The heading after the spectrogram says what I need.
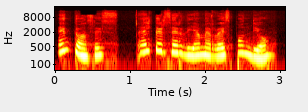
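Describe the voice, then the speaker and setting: Colombian lady pastor sharing her story in a sermon, higher voice, soft mellow tone. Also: lively intonation, slow. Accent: Colombian Spanish. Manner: emotional, confessional storytelling with rising emphasis. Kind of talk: sermon testimony.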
